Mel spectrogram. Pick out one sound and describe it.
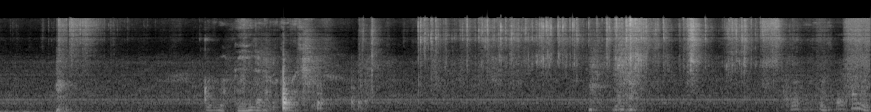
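Plastic packaging rustles and crinkles.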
